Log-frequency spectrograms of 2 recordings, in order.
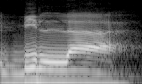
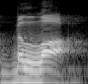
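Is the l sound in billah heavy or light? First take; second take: light; heavy. First: The l is light, with a thin ah. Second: The l is heavy, with a deep ah. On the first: The speaker calls it right. "We say billah" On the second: The speaker calls it wrong. "we don't say"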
